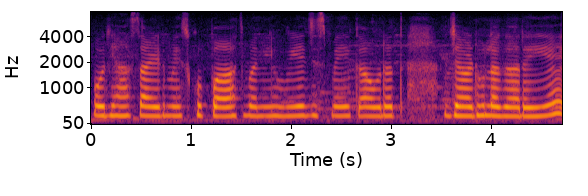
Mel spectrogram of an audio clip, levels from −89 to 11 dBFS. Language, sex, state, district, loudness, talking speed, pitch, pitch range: Hindi, female, Uttar Pradesh, Lalitpur, -16 LUFS, 205 wpm, 245 Hz, 245-255 Hz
